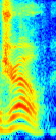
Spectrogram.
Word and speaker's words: drow: us who pronounce it drow and I say well it's like ow I hurt myself oh w i don't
